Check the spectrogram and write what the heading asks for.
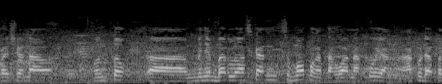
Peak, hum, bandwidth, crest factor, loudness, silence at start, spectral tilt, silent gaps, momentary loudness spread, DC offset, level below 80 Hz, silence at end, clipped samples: -8 dBFS; none; 9.8 kHz; 16 dB; -23 LUFS; 0 s; -5 dB/octave; none; 4 LU; under 0.1%; -54 dBFS; 0 s; under 0.1%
